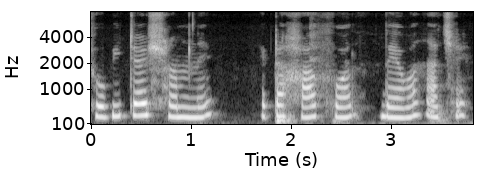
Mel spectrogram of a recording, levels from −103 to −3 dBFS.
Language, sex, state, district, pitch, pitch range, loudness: Bengali, female, Assam, Kamrup Metropolitan, 285 Hz, 265-310 Hz, -16 LUFS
